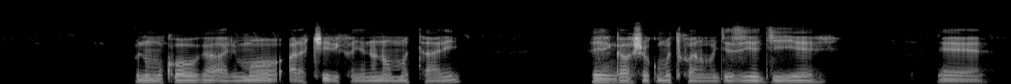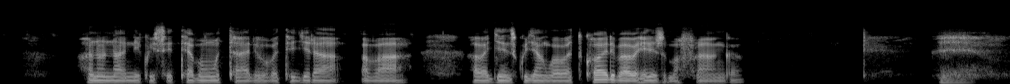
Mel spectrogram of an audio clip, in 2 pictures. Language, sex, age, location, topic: Kinyarwanda, male, 18-24, Nyagatare, government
